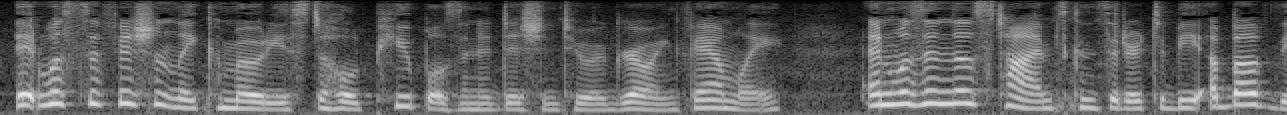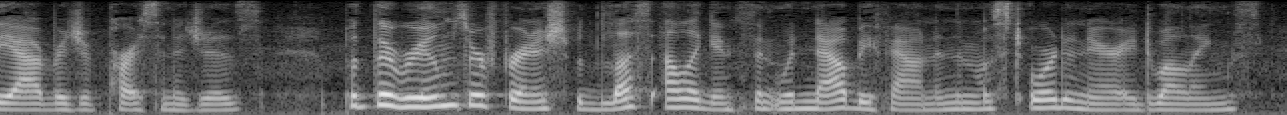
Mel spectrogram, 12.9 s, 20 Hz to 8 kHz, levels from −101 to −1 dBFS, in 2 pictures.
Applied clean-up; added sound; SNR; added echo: none; none; none; none.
